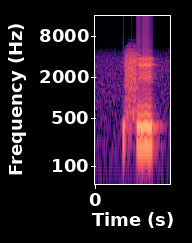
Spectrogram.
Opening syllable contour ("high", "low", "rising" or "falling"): high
